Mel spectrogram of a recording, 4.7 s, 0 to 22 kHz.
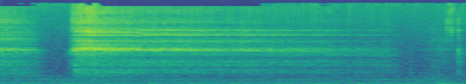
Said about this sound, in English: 3 rounds of the 4-square breathing method, the box breathing. So we're going to exhale and clear our lungs for 4 counts. This is round one. Here we go.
